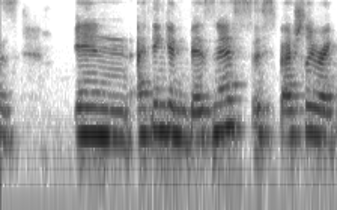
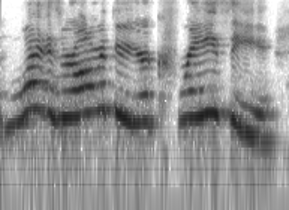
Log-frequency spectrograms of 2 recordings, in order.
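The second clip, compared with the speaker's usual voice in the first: higher mock exasperated husband; retold husband; 7 semitones higher, 3 dB louder, slower than usual. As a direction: toss it back as the baffled husband. Husband retorting in retold quarrel.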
